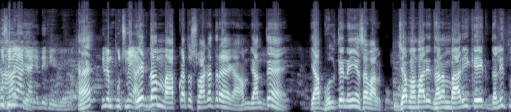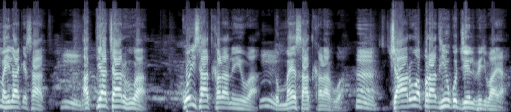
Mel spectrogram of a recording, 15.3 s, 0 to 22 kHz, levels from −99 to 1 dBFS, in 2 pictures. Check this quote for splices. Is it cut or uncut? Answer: cut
